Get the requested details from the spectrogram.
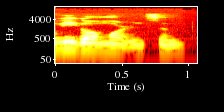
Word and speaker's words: Viggo Mortensen: starring Viggo Mortensen. Am I saying that right? – Good old Viggo Mortensen.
